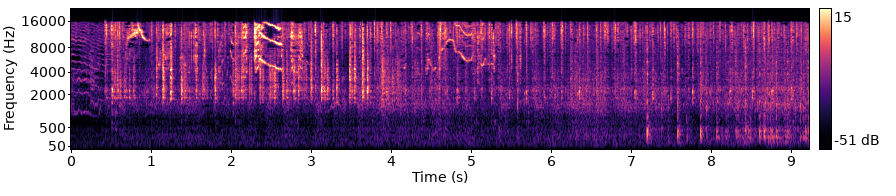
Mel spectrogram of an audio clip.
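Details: Degu giving a few high, sharply bending chirps and squeaks in short bursts, set against constant rustling and tapping patter with occasional clicks.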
